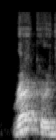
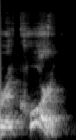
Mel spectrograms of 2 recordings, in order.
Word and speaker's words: record: Sorry, record is the noun, but the verb is to record. Why? It's because in English, it's habitual to stress. In case you have a disyllabic word, you stress the second syllable if the word in question is a verb. So whenever we have a verb with two syllables, it is the second syllable that gets stressed.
